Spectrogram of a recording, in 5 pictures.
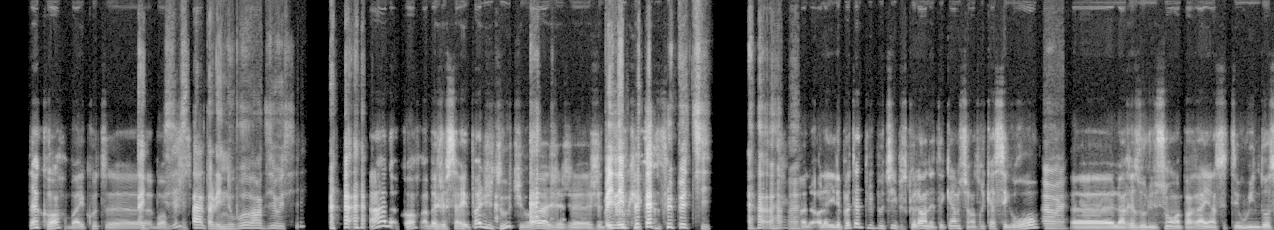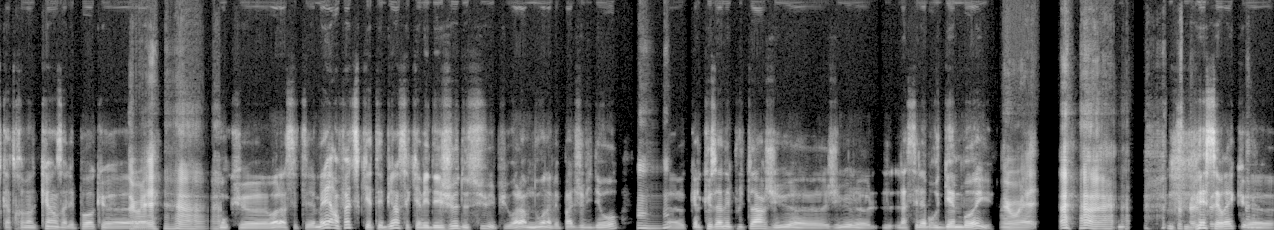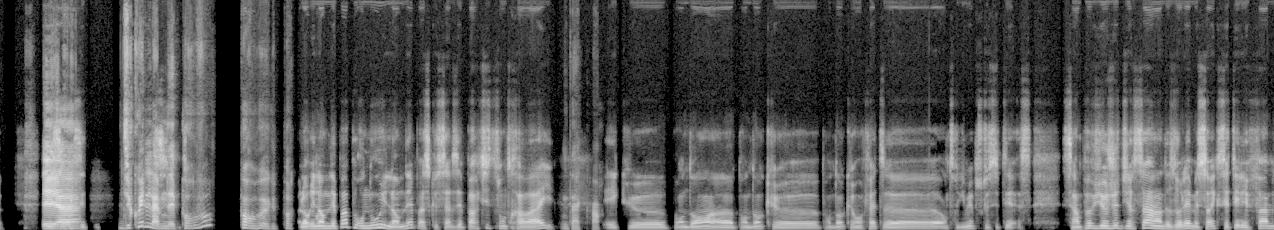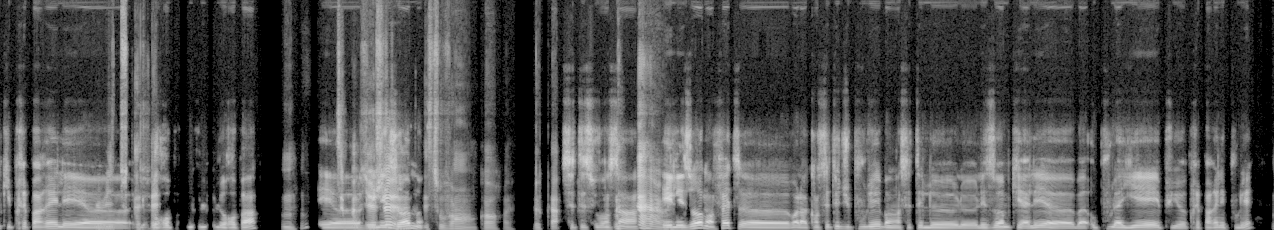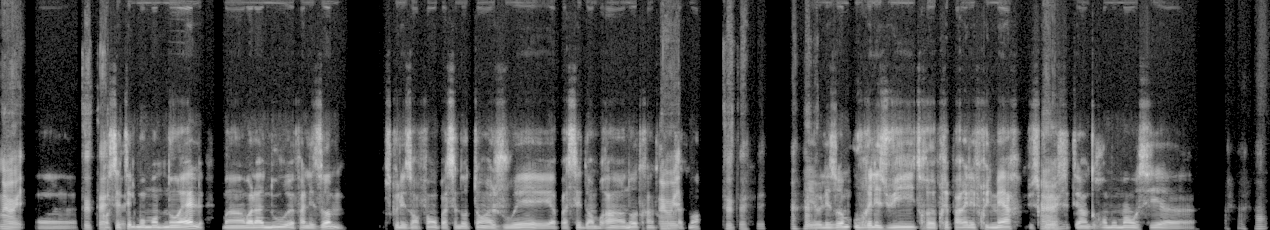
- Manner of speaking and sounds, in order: laugh; laughing while speaking: "découvre quelque chose"; laugh; tapping; chuckle; laugh; laughing while speaking: "Tout à fait"; laughing while speaking: "Mais c'est vrai que"; chuckle; laugh; chuckle; laugh
- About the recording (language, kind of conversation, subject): French, podcast, Comment étaient les repas en famille chez toi quand tu étais petit ?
